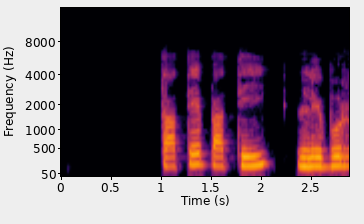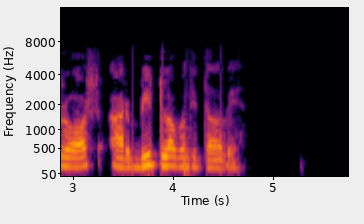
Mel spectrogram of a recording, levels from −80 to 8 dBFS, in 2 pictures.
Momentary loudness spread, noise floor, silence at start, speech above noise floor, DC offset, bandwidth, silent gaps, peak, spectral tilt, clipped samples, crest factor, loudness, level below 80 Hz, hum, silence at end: 7 LU; under -90 dBFS; 1 s; over 76 dB; under 0.1%; 6.8 kHz; none; 0 dBFS; -8.5 dB/octave; under 0.1%; 16 dB; -15 LUFS; -50 dBFS; none; 1.1 s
